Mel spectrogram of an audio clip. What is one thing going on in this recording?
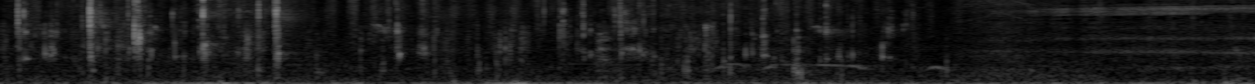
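A man makes wet mouth clicks and pops close to a microphone.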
